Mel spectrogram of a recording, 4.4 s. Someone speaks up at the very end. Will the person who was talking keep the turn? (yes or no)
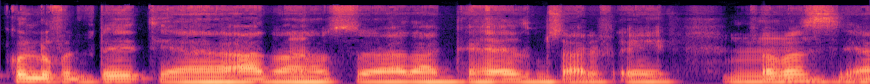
no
